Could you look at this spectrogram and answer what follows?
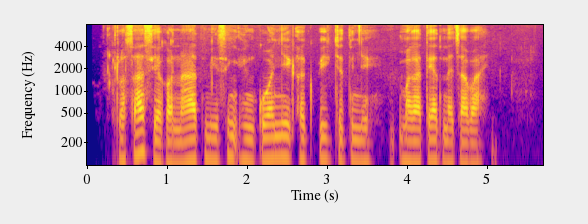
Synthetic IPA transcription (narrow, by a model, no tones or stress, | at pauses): rɔsasjɛkɔnatmisiŋiŋkwɔɲikakpik̚t͡ʃetiɲi | makatɛtnɛt͡ʃaβaj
